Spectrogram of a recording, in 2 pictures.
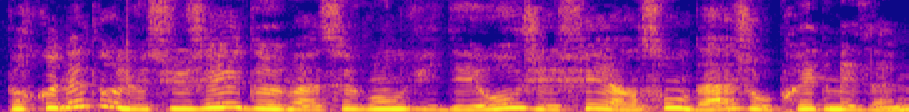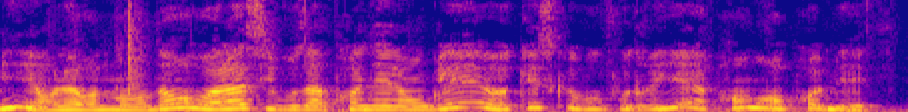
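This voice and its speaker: A woman's voice: high-pitched, animated, normal speed, gravelly, few pauses, a little mellow, slight background noise. A woman giving a humorous beginner English lesson in French, playful and jokey, with whispered asides. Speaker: English teacher.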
